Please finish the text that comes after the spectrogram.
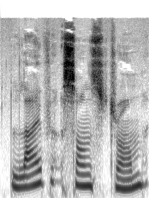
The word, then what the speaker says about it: Sundström: And then if I do it a little bit in a Swedish style, it would be Sundström, or you could say Leif Sundström, a very anglicized way to say it.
